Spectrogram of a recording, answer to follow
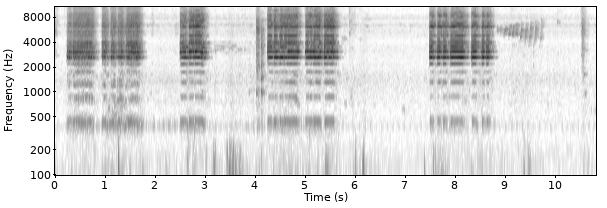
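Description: A horn honking loudly in seven short blasts, mostly in pairs, each one a steady, flat pitch that starts and stops abruptly.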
